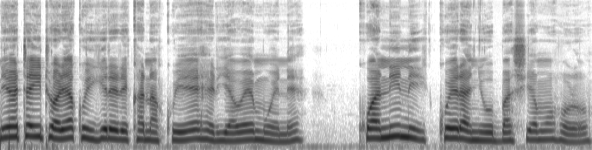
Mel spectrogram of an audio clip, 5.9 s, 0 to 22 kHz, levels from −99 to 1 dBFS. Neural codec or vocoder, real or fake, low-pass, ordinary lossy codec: none; real; none; none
